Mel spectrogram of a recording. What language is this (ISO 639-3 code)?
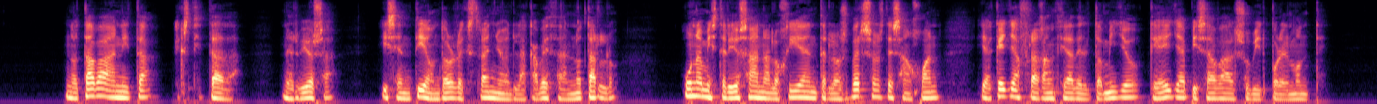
spa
